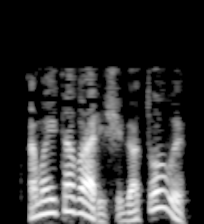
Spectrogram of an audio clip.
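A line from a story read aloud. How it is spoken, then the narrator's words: Plain. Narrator (Russian): спросил Пиноккио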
